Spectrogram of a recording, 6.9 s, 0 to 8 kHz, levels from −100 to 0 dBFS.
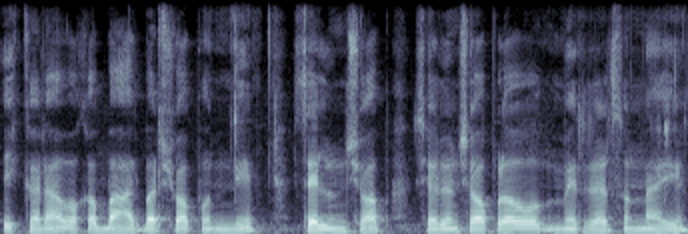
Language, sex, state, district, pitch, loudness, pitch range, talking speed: Telugu, male, Andhra Pradesh, Visakhapatnam, 110 Hz, -19 LUFS, 105-115 Hz, 115 wpm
